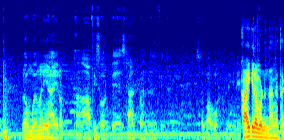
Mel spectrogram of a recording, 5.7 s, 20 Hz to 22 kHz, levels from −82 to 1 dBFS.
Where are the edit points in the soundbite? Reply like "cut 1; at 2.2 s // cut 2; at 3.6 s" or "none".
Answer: cut 1; at 4.8 s

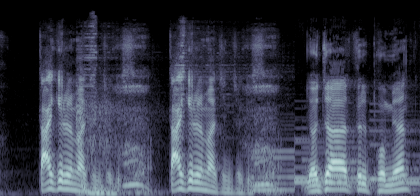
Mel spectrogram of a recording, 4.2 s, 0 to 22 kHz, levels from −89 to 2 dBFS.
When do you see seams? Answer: cut 1; at 2.9 s

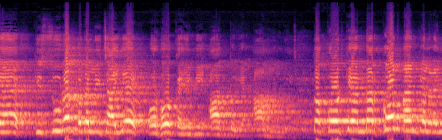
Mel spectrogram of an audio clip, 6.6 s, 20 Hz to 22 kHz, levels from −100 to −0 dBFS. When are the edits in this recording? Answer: cut 1; at 4.5 s

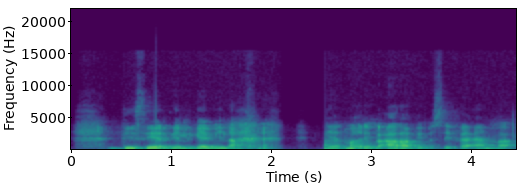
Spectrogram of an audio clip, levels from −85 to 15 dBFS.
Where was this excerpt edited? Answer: cut 1; at 2.5 s

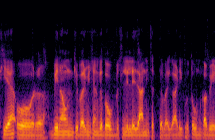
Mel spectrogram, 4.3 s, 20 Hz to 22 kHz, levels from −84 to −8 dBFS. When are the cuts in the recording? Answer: none

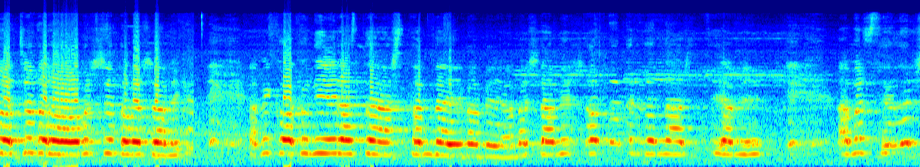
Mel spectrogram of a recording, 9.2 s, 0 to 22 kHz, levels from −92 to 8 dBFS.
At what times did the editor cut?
cut 1; at 1.9 s

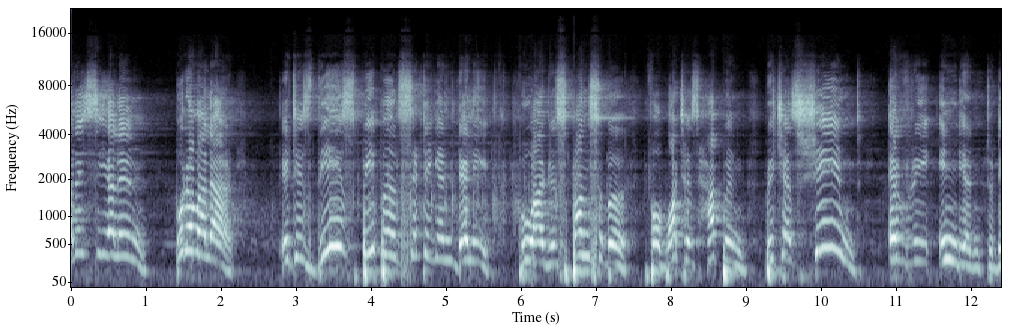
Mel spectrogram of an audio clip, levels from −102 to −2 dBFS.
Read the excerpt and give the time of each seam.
none

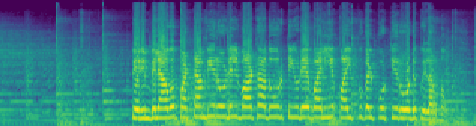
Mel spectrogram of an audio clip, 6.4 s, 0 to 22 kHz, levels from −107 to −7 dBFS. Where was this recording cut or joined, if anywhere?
none

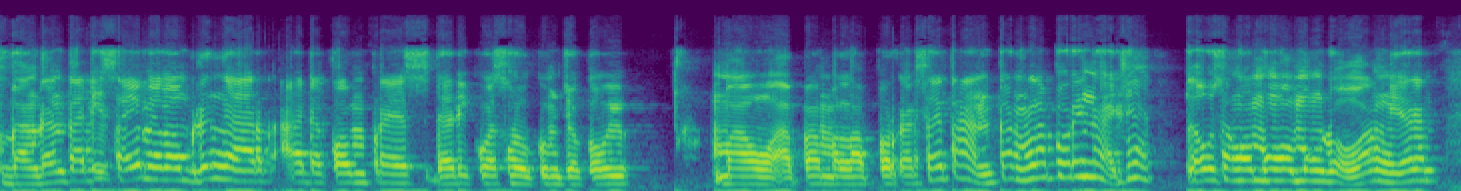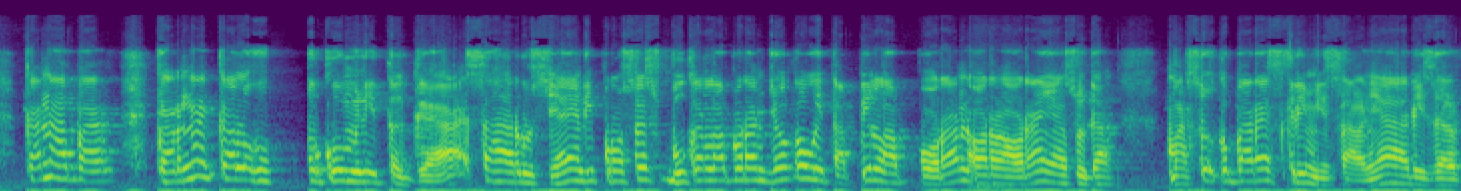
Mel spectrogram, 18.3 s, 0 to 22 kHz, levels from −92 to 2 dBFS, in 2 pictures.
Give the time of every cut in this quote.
none

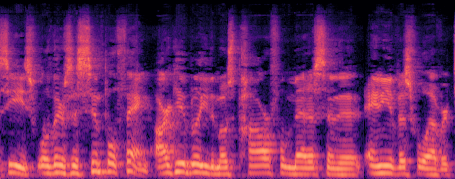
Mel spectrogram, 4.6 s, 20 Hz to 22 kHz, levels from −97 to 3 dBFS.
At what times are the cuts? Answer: cut 1; at 3.6 s

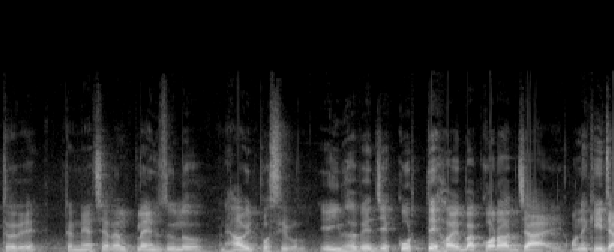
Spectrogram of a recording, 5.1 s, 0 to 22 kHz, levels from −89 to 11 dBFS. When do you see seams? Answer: none

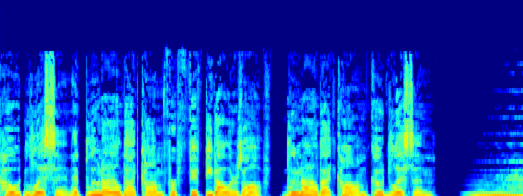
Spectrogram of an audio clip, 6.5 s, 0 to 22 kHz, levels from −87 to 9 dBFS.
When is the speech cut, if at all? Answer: cut 1; at 5.5 s

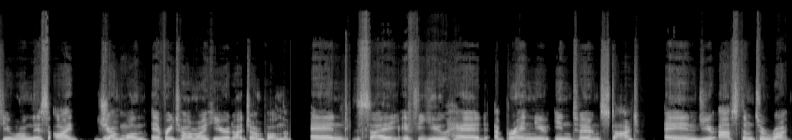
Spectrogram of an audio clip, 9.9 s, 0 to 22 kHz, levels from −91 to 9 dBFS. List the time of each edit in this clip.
cut 1; at 3.7 s // cut 2; at 8.1 s

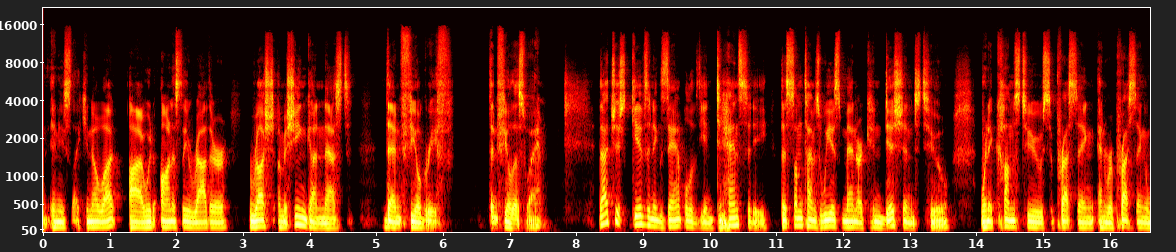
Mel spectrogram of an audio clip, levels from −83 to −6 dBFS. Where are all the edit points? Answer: cut 1; at 8.3 s

